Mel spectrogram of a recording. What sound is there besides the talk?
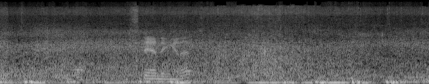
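ocean waves in the Bahamas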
